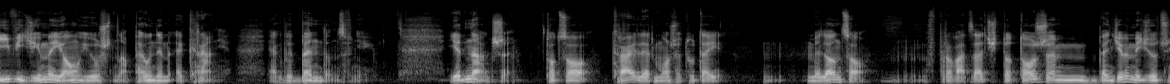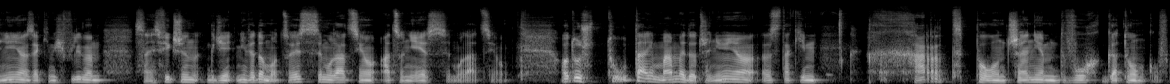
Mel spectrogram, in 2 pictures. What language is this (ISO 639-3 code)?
pol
